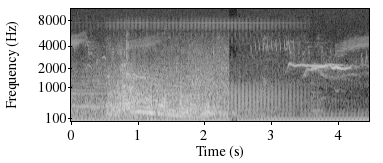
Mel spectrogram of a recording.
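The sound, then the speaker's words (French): A car engine rumbles as it slows with a falling pitch and stops in front of a terrace, then cuts off abruptly, leaving a low steady hum and a faint bird-like chirp afterward. “La voiture va s'arrêter devant la terrasse.”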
